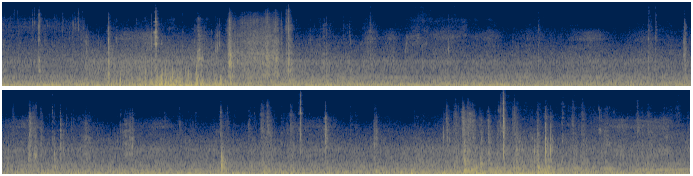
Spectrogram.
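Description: Fishing-boat ambience on open water: a steady low rumble with scattered clicks and knocks.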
